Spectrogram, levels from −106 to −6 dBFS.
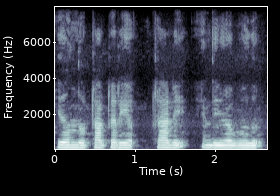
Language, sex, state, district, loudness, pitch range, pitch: Kannada, male, Karnataka, Koppal, -18 LUFS, 125-135 Hz, 130 Hz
